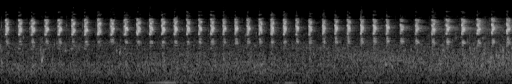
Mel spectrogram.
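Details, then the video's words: Lovebird masteran: a quick, unbroken string of piercing high chirps, about four per second, steady in pitch and loudness throughout. "Masteran Lovebird"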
